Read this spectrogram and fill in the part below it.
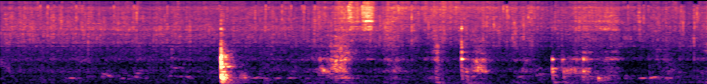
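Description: Rice and chorizo fry in a pan with a soft, steady sizzle, broken by a few scraping stirs of a utensil against the pan, close and fairly quiet.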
